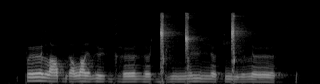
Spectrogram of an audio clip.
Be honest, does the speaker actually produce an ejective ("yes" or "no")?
no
